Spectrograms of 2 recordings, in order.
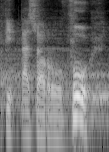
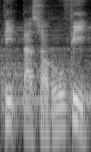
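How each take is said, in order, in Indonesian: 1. Kata itu berakhir dengan vokal u. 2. Kata itu berakhir dengan vokal i. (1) "jangan dibaca fit tasarrufu" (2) "sehingga bacanya fit tasarrufi"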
